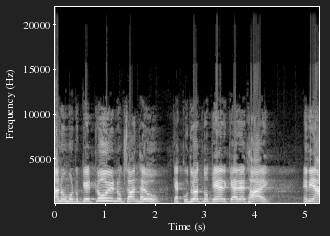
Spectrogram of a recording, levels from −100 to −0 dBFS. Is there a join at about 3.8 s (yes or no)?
no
